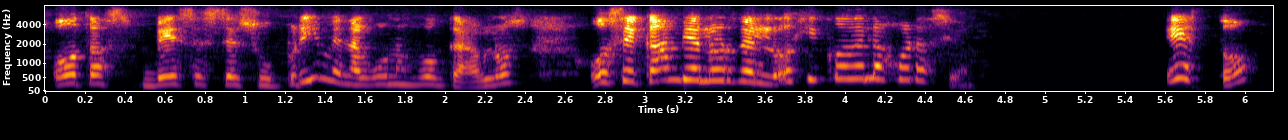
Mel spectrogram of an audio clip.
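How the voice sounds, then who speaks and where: A woman explains literary devices to her students in a high voice. She goes step by step and keeps checking that they follow. The recording is dull, dry and lo-fi. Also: a bit bright, no room sound. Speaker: teacher.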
